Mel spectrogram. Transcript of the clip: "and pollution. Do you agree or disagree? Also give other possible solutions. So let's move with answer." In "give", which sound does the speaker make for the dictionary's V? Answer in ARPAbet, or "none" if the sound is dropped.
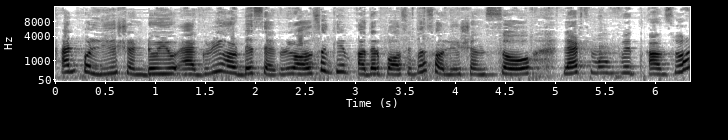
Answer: V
